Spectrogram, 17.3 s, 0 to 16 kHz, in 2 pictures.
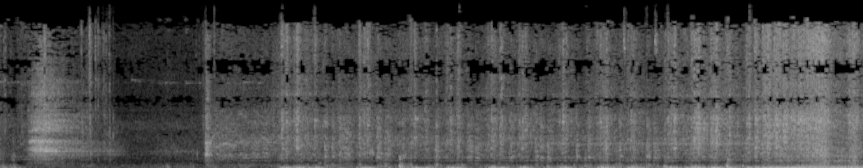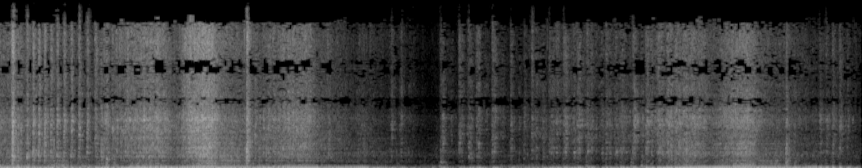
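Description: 2000 Ford Explorer's 5.0 L V8 cranking in the cold and catching after a few seconds, then running unevenly while it is revved up and down several times to keep it going. The hard start is one the owner puts down to a faulty sensor.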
